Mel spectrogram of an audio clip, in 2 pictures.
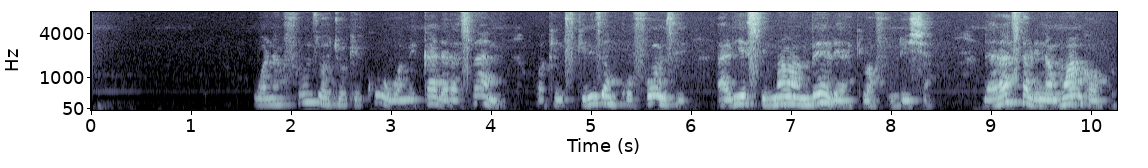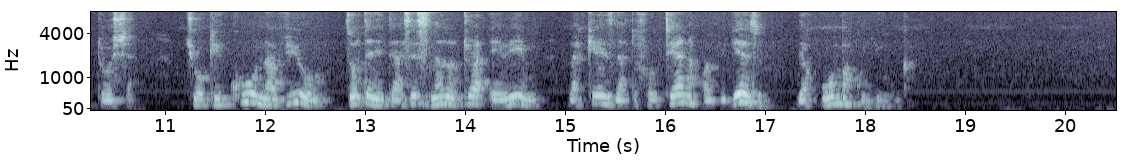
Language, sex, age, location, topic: Swahili, female, 36-49, Dar es Salaam, education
